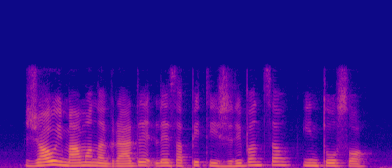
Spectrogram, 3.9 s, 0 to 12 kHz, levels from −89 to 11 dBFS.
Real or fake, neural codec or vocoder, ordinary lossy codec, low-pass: fake; codec, 16 kHz, 0.9 kbps, LongCat-Audio-Codec; none; 7.2 kHz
